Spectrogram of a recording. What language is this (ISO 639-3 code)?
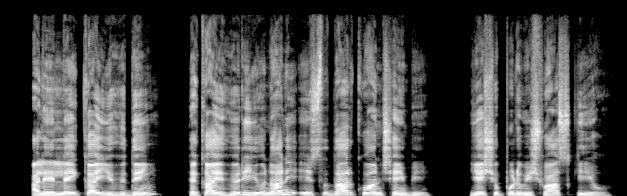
bhd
